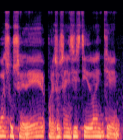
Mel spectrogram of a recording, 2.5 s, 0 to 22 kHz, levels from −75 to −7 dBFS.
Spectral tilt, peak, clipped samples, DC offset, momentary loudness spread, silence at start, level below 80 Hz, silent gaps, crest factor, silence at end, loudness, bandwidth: -4 dB/octave; -4 dBFS; under 0.1%; under 0.1%; 4 LU; 0 s; -42 dBFS; none; 12 dB; 0 s; -16 LUFS; 16 kHz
